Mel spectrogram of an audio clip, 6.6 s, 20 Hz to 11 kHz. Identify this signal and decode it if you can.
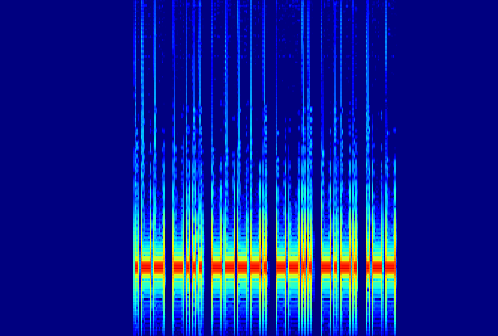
Morse code, heard as a keyed tone, about 28 wpm, 700 Hz. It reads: WB9ZCW
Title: USA Call Signs - 6 Characters - Repeated 2x - 28wpm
